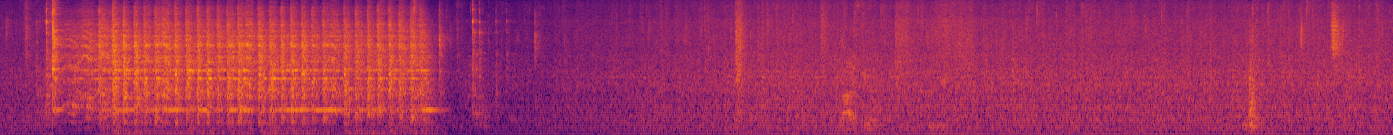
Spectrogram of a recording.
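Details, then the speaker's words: LS turbo Miata kart after turbo oil line work: starter spins briskly and evenly about four seconds, never catches, then quiet; fuel pressure regulator found missing, fuel smell present; crank no start. "Contact. Sounds like no fuel. I smell lots of fuel actually. Oh. There's no fuel pressure regulator."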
